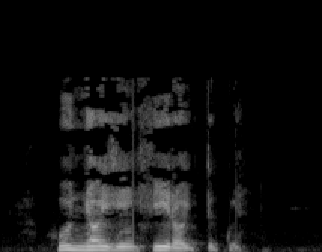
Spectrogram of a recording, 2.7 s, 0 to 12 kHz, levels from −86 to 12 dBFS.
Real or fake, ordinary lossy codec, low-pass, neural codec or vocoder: fake; MP3, 32 kbps; 9.9 kHz; vocoder, 22.05 kHz, 80 mel bands, Vocos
